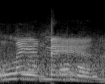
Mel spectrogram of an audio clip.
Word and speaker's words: Landman: found ourselves a gem by calling him the Land Man and playing the theme song from Billy Bob Thornton's show, Land Man.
